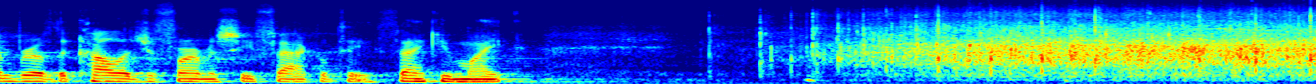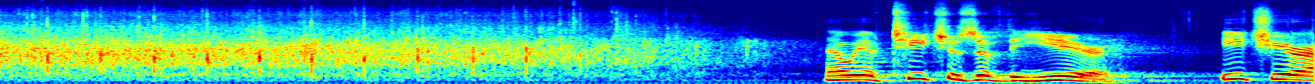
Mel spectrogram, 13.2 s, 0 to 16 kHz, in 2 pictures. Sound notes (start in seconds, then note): 3.5 applauding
